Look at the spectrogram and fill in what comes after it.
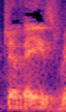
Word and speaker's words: Gervais: Ich, wir haben ihn jetzt beide falsch ausgesprochen. Gervais, Ricky Gervais.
